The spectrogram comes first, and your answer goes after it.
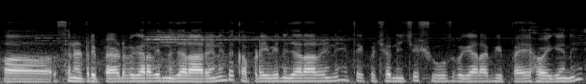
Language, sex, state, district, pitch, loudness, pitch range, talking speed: Punjabi, male, Punjab, Kapurthala, 145 Hz, -16 LUFS, 140-150 Hz, 265 wpm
